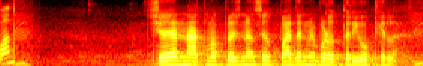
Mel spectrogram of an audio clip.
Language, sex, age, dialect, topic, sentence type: Bhojpuri, male, 18-24, Southern / Standard, agriculture, statement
